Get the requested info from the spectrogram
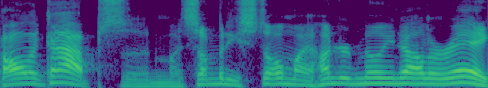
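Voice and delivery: high, garbled, barely understandable mumbling. Retelling how he said to call the cops over a stolen egg, as a mumbling Vince impression. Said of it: "Vince like is like mumbling in his voice. You can barely understand him".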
